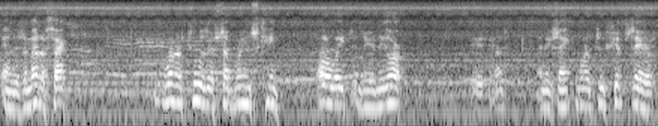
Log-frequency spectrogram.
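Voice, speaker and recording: Creaky, high-pitched elderly American man reminiscing. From United States. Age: very elderly, about 90s or older. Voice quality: aged, creaky voice. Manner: old man's halting, rambling storytelling with repeated "see" tags. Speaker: grandfather recalling wartime childhood. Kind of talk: casual oral-history reminiscence. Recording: noisy, steady insect-like background hum.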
